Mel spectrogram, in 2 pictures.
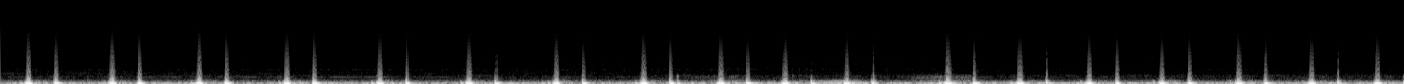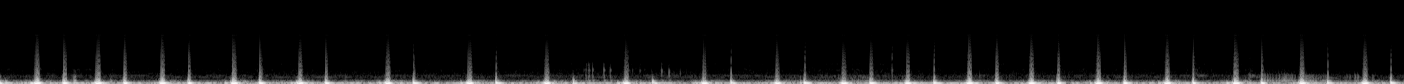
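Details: Stethoscope at the pulmonic area during breath holds, steady crisp lub-dub heartbeat over a low hum, no murmur; normal heart sounds.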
